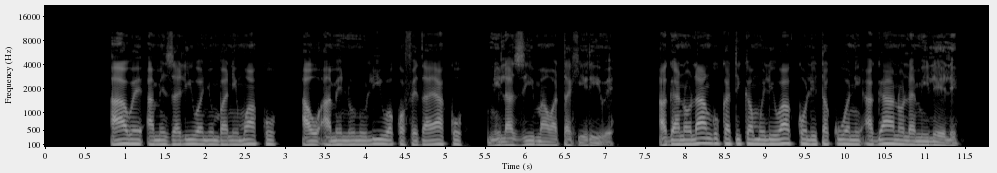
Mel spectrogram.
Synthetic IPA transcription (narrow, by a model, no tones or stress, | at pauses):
awɛʔamɛzaliwaɲumbanimwakɔ | auʔa̰mɛnunuliwakwafɛðajakɔ | nilazimawatahiɾḭwɛ̰ | a̰ɠanɔlaŋɡukatikamwiliwakɔlitakuwaniʔaɠanɔlamilɛlɛ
